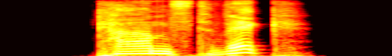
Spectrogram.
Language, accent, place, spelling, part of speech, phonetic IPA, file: German, Germany, Berlin, kamst weg, verb, [ˌkaːmst ˈvɛk], De-kamst weg.ogg
- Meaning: second-person singular preterite of wegkommen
